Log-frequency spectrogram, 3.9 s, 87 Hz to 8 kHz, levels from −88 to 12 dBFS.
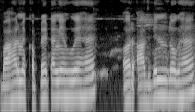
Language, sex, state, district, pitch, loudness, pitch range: Hindi, male, Jharkhand, Palamu, 155 Hz, -15 LUFS, 140-160 Hz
